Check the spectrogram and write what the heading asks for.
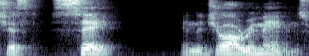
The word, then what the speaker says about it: se: So E in Italian is a non-phonetic vowel, so it can be pronounced two different ways. And in this case, it happens to be A, like hey is for horses, or I say, right?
